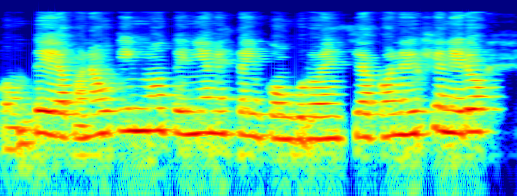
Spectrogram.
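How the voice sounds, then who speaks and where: A woman's voice, fairly high in pitch. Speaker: pediatrician. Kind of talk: lecture.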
